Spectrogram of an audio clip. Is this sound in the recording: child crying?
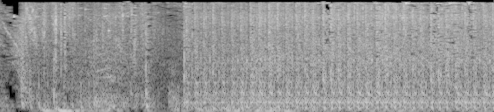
no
